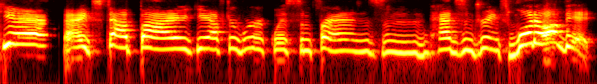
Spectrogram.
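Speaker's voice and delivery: put-on high aggressive drunk mom voice; evil drunk mom. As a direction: snap back like a drunk mother. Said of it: "a little aggressive".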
